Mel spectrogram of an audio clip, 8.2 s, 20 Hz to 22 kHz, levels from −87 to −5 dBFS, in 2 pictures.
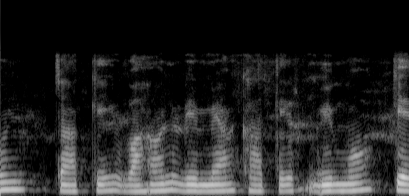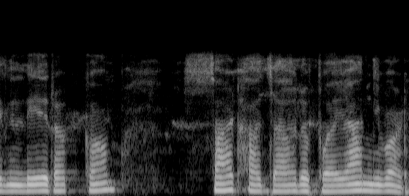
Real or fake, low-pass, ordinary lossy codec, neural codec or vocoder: fake; 7.2 kHz; Opus, 24 kbps; codec, 16 kHz, 4 kbps, FreqCodec, larger model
